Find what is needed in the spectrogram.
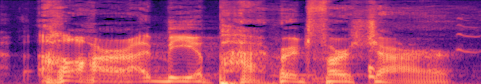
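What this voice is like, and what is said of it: Pirate accent. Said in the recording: “from your accent, I gotta ask you off the bat, are you a pirate?”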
